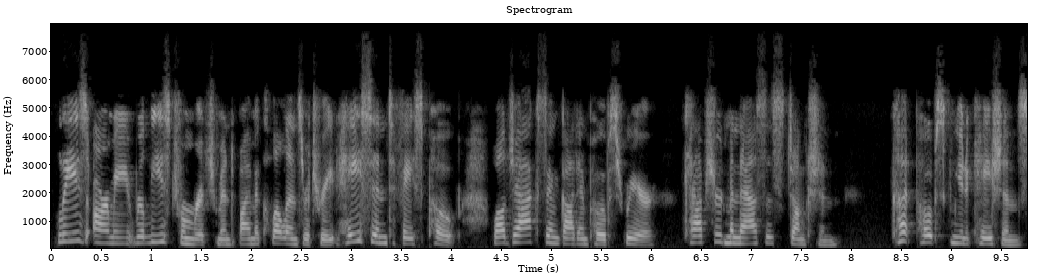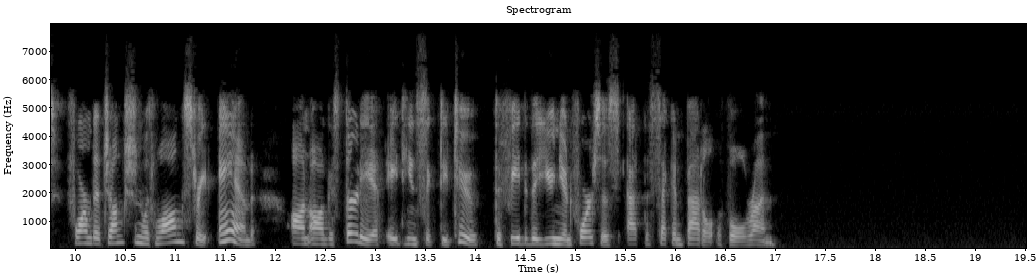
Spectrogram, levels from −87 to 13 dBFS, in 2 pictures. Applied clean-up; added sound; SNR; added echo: none; none; none; none.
